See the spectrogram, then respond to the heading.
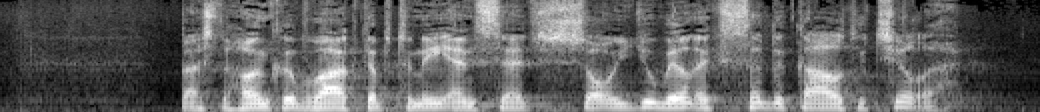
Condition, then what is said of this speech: Parkinson's disease. I know that I now sometimes stutter and blur words, ...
